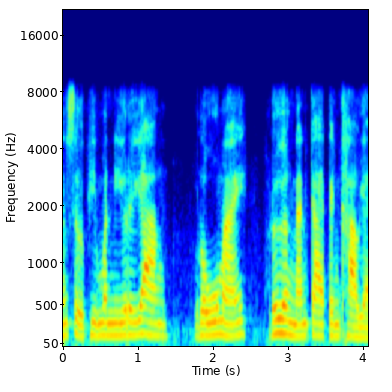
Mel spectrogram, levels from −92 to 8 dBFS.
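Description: Speech compressed with Opus voice compression throughout its length. The voice sounds muffled, hoarse and faintly robotic because the SILK linear-prediction coder is coding the excitation very coarsely, which fits a bitrate near 10 kb/s in wideband mode. On a spectrogram, energy stops sharply at about 8.6 kHz with nothing above it, and the harmonics below look smeared and blocky. The damage is heavy.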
